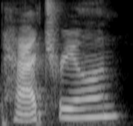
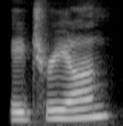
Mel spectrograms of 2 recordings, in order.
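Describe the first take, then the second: First: The first syllable rhymes with 'pat'. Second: The first syllable rhymes with 'hate'. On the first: "Like Pat instead of hate" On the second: "I like when people pronounce it Patreon"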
